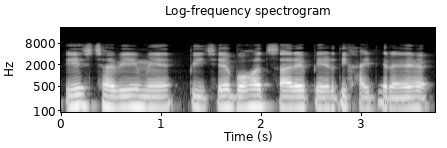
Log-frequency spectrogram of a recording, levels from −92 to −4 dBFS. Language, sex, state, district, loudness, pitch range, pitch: Hindi, male, Assam, Kamrup Metropolitan, -16 LUFS, 125-135 Hz, 130 Hz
